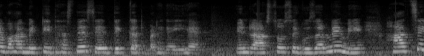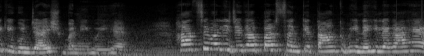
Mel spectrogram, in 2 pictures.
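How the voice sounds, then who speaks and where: Female news presenter, high voice, scripted bulletin delivery with music underneath. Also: recorded from a distance.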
